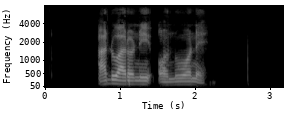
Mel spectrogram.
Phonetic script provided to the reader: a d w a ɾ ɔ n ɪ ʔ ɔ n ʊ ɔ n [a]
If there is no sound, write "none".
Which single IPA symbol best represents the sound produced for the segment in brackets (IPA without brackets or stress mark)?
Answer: ɛ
